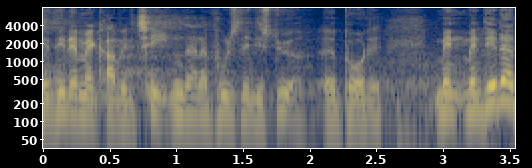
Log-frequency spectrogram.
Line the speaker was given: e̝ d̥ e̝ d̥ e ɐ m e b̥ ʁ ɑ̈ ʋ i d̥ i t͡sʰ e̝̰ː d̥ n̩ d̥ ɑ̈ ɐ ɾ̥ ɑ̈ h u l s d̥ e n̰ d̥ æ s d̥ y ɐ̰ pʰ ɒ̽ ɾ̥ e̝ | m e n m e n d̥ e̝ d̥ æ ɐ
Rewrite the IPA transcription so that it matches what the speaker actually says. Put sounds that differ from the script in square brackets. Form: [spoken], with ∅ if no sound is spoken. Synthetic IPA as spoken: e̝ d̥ e̝ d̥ e ɐ m e [ɡ̥] ʁ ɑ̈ ʋ i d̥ i t͡sʰ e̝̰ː d̥ n̩ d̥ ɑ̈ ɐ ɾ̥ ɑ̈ [f] u l s d̥ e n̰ d̥ [i] s d̥ y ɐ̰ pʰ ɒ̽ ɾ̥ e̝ | m e n m e n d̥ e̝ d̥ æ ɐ

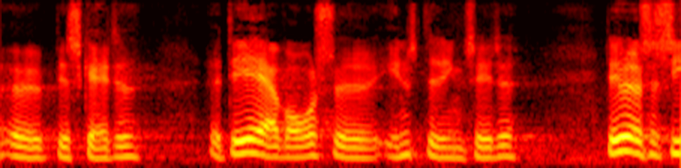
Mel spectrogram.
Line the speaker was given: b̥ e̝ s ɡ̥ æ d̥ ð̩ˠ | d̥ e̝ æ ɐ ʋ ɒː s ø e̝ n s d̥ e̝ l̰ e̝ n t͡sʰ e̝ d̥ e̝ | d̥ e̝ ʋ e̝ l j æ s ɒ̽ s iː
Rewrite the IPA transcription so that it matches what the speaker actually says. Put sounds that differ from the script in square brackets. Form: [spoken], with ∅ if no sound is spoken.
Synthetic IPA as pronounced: b̥ e̝ s ɡ̥ æ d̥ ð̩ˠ | d̥ e̝ æ ɐ ʋ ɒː s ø e̝ n s d̥ e̝ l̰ e̝ [ŋ] t͡sʰ e̝ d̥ e̝ | d̥ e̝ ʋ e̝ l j æ s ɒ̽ s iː

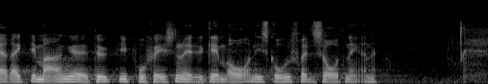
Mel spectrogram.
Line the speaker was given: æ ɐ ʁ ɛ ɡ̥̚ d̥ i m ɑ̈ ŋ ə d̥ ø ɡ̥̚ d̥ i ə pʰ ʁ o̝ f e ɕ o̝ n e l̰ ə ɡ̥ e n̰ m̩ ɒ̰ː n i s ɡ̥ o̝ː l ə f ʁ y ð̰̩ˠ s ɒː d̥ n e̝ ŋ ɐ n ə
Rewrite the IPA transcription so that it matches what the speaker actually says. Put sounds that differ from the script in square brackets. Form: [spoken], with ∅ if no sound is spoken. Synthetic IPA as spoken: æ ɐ ʁ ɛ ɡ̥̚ d̥ i m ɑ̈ ŋ ə d̥ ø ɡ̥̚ d̥ i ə pʰ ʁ o̝ f e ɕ o̝ n e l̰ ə ɡ̥ e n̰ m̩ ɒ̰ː n i s ɡ̥ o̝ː l ə f ʁ [i] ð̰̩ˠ s ɒː d̥ n e̝ ŋ ɐ n ə

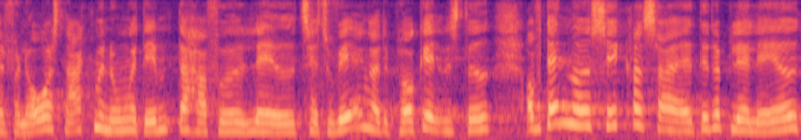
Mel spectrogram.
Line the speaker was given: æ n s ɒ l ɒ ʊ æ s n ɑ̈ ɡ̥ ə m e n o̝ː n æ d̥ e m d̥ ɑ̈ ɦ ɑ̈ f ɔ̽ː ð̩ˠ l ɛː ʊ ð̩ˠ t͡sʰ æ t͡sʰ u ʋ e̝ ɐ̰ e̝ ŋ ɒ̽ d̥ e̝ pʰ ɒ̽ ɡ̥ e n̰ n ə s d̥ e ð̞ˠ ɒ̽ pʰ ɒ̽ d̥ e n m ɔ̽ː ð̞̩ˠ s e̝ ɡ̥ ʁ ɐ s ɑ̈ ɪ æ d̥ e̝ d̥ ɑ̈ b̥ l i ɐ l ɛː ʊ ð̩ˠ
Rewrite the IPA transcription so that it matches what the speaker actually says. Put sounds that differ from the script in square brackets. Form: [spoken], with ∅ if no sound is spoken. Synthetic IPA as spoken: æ n [f] ɒ l ɒ ʊ æ s n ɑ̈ ɡ̥ ə m e n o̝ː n æ d̥ e m d̥ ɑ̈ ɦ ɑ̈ f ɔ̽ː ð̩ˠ l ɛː ʊ ð̩ˠ t͡sʰ æ t͡sʰ u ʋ e̝ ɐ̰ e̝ ŋ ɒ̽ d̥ e̝ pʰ ɒ̽ ɡ̥ e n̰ n ə s d̥ e ð̞ˠ ɒ̽ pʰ ɒ̽ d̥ e n m ɔ̽ː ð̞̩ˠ s e̝ ɡ̥ ʁ ɐ s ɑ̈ ɪ æ d̥ e̝ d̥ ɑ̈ b̥ l i ɐ l ɛː ʊ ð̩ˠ

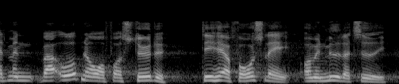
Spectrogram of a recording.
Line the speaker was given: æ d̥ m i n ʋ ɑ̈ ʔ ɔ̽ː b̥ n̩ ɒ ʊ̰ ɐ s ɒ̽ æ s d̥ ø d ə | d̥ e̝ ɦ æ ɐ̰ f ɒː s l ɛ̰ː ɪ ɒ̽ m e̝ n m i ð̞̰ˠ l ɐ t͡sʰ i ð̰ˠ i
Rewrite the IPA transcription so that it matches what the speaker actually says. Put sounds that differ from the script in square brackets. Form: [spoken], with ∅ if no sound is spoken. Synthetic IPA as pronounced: æ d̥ m [æ] n ʋ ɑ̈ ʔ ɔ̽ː b̥ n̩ ɒ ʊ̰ ɐ [f] ɒ̽ æ s d̥ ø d ə | d̥ e̝ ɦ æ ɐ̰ f ɒː s l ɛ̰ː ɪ ɒ̽ m e̝ n m i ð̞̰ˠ l ɐ t͡sʰ i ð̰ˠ i

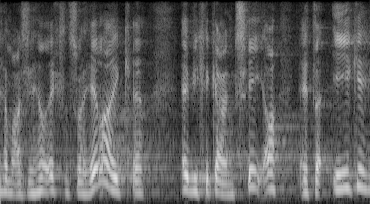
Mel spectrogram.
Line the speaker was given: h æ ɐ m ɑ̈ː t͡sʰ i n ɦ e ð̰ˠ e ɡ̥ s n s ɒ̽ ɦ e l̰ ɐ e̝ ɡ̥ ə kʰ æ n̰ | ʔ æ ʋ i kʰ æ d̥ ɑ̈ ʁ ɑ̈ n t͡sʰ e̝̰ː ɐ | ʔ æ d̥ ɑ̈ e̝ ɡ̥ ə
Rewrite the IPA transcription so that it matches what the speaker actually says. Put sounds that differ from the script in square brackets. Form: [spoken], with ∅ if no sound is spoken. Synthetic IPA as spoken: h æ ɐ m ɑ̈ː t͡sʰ i n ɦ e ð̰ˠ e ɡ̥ s n s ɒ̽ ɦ e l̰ ɐ e̝ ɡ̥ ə kʰ æ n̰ | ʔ æ ʋ i kʰ æ [ɡ̥] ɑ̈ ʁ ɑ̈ n t͡sʰ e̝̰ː ɐ | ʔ æ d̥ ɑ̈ e̝ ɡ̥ ə

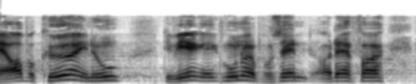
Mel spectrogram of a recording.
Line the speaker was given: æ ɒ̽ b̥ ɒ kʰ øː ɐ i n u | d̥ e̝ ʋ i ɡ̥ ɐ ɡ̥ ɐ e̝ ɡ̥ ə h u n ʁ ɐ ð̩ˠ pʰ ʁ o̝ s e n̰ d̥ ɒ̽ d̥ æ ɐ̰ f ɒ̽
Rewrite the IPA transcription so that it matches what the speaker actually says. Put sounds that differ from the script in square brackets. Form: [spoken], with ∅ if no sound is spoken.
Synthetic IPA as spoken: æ ɒ̽ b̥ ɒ kʰ øː ɐ i n u | d̥ e̝ ʋ i [∅] ɐ ɡ̥ ɐ e̝ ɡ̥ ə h u n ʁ ɐ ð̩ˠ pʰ ʁ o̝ s e n̰ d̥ ɒ̽ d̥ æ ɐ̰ f ɒ̽

